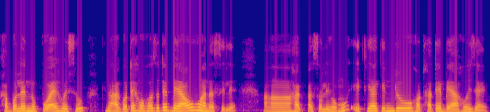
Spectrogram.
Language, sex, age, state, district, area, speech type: Assamese, female, 30-45, Assam, Charaideo, urban, spontaneous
